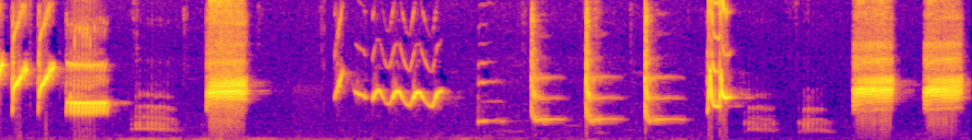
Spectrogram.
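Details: Varied song of an Asian pied starling, played to caged birds at dawn and dusk as training: harsh loud screeches alternate with wavering whistles, rising slurred notes and clipped squeaks.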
